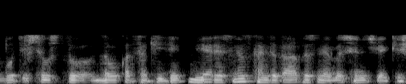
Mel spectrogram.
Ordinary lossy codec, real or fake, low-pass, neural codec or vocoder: AAC, 16 kbps; fake; 7.2 kHz; codec, 16 kHz in and 24 kHz out, 1.1 kbps, FireRedTTS-2 codec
